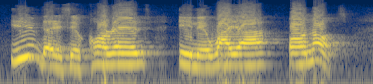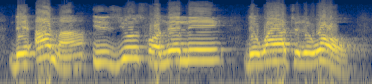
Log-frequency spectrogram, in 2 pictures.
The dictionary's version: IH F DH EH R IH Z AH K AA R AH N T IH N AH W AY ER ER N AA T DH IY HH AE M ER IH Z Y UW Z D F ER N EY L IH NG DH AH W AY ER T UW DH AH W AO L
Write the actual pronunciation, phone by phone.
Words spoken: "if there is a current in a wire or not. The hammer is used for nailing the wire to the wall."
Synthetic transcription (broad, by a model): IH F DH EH R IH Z AH K AA R AH N T IH N AH W AY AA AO N AA T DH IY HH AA M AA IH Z Y UW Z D F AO N EY L IH NG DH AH W AY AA T UW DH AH W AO L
